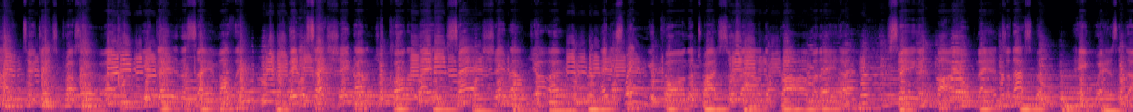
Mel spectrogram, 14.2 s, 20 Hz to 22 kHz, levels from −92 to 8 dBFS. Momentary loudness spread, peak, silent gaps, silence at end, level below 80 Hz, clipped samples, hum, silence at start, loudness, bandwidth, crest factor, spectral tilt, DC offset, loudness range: 4 LU; -8 dBFS; none; 0 s; -40 dBFS; under 0.1%; none; 0 s; -25 LUFS; over 20 kHz; 16 dB; -5 dB/octave; under 0.1%; 1 LU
